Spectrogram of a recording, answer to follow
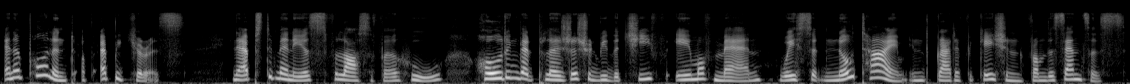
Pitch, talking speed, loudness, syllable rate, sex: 215 Hz, 140 wpm, -21 LUFS, 4.6 syllables/s, female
